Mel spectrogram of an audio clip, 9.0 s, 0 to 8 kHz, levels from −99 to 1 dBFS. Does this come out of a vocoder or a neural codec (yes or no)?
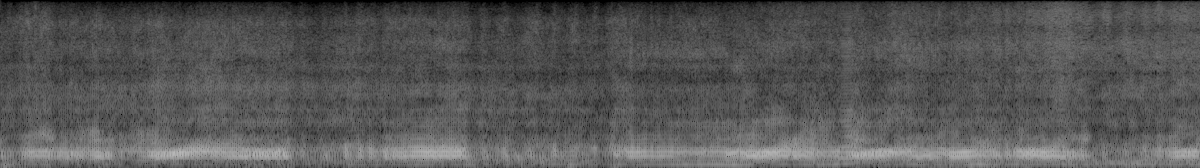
yes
